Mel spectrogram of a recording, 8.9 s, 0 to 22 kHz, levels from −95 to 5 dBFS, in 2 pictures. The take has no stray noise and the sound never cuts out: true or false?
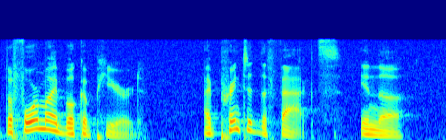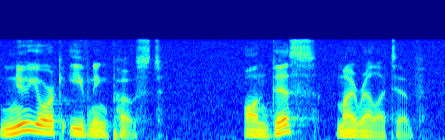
true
